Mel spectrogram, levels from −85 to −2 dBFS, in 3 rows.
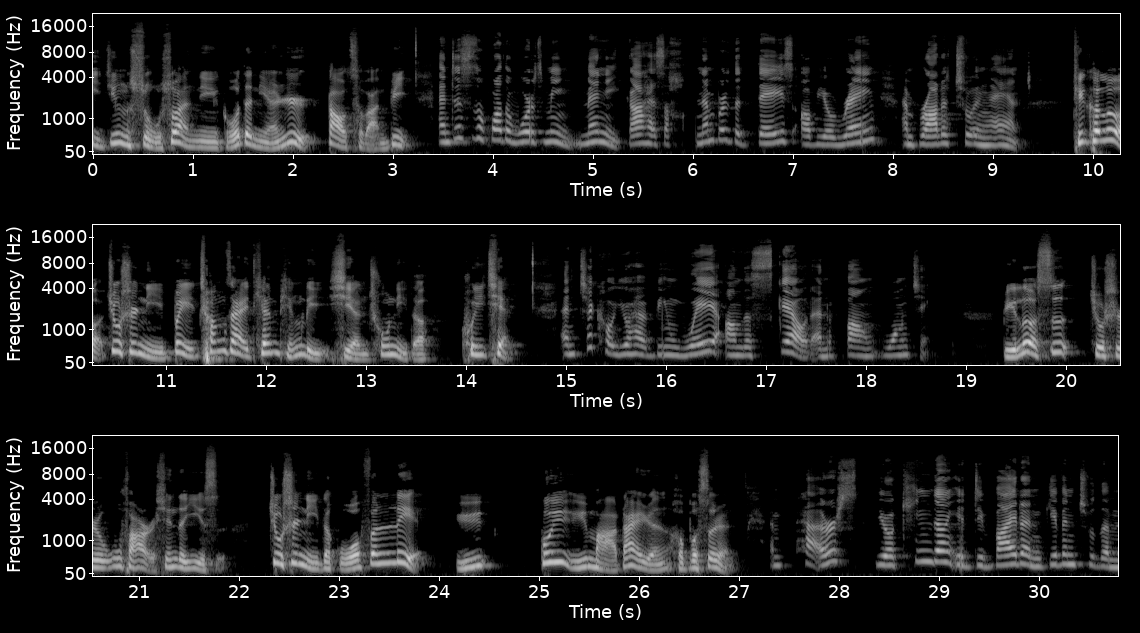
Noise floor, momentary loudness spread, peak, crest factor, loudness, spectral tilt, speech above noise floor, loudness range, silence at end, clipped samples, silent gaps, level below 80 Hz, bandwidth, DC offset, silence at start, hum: -73 dBFS; 15 LU; -12 dBFS; 22 dB; -32 LUFS; -5 dB/octave; 41 dB; 8 LU; 0 s; under 0.1%; none; -72 dBFS; 15 kHz; under 0.1%; 0 s; none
